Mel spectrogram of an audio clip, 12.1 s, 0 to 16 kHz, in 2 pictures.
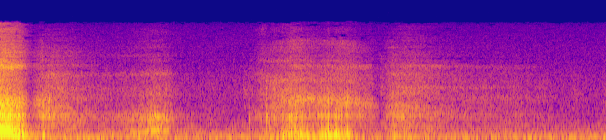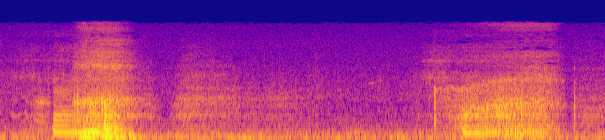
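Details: Adult snoring during sleep. Rough, rattling snores with each breath, one louder snorting snore, about every 3 to 4 seconds, roughly 17 breaths a minute.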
